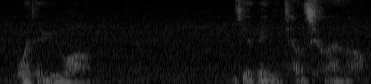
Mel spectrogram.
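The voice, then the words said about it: Whispered, quiet line. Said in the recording (Chinese): “小声”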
